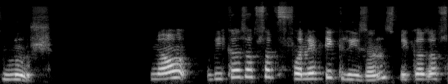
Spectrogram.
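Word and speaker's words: nos: Then we have no the conjugation is and the reflexive pronoun is no mush n o s but without the accent. So we call this moosh.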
